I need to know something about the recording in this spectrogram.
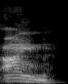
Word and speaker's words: Ayn: I-Y-N, how do I pronounce that? It's Ein.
